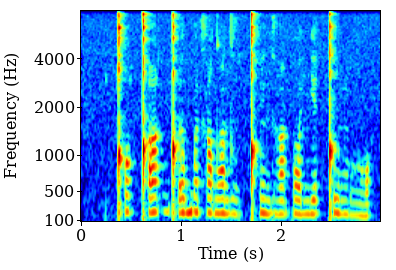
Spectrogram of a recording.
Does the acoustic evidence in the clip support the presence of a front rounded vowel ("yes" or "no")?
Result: no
